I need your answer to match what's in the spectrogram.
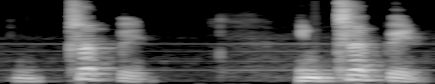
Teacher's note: So here the stress falls on the second syllable.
